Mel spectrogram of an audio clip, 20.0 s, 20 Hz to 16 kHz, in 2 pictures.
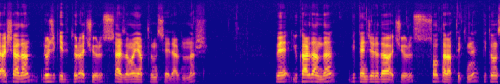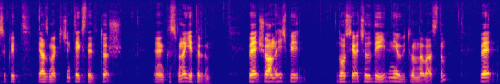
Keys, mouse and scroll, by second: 4.9 Home.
